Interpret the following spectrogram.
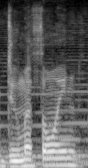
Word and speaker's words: Dumathoin: It is a subterranean temple to how do you say it? Dumathoin? I would say Dumathoin's yeah? good.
